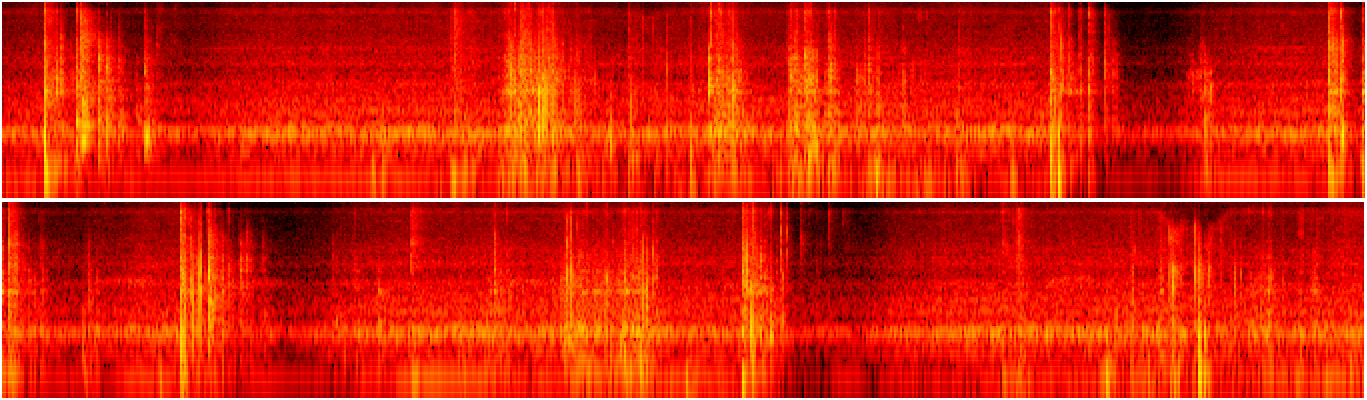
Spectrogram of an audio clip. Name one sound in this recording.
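Knocks and taps sound on a wooden table.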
